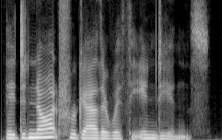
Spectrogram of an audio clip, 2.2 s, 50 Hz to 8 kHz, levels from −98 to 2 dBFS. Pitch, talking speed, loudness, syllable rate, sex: 185 Hz, 190 wpm, -16 LUFS, 4.8 syllables/s, female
